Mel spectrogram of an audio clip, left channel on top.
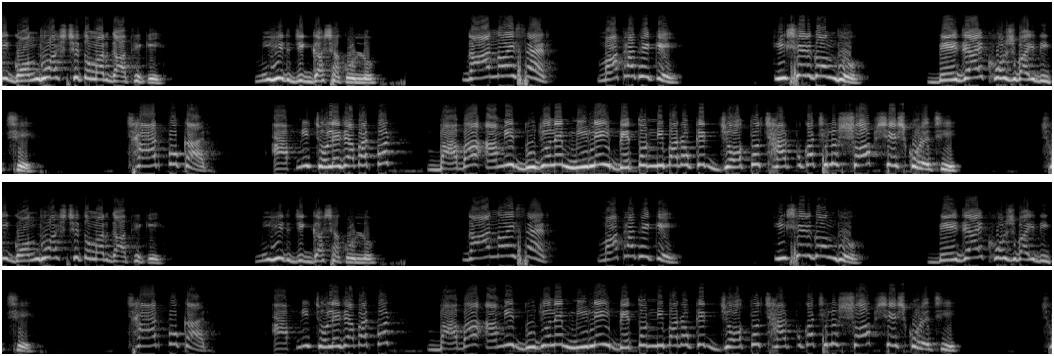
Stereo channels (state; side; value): quieter; right; 6.1 dB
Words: গন্ধ আসছে তোমার গা থেকে। মিহির জিজ্ঞাসা করল। গা নয় স্যার, মাথা থেকে। কিসের গন্ধ? বেজায় খোশবাই দিচ্ছে। ছারপোকার। আপনি চলে যাবার পর বাবা আমি দুজনে মিলেই বেতন নিবারকের যত ছারপোকা ছিল সব শেষ করেছি।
